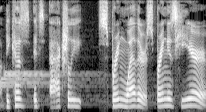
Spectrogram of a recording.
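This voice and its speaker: A man is speaking. Music plays in the background. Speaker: podcast host. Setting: indoors, window open. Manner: a bit hyper.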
